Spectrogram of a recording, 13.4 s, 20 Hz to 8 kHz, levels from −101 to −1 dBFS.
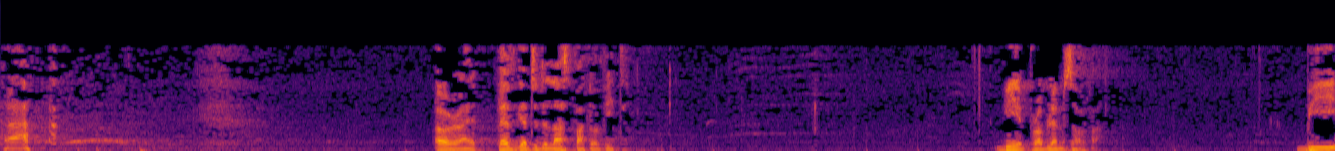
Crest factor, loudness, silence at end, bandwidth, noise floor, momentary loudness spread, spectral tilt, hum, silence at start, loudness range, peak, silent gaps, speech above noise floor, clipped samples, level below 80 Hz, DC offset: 22 dB; -32 LUFS; 0 s; 5.8 kHz; -69 dBFS; 24 LU; -9.5 dB/octave; none; 0 s; 17 LU; -12 dBFS; none; 38 dB; under 0.1%; -58 dBFS; under 0.1%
